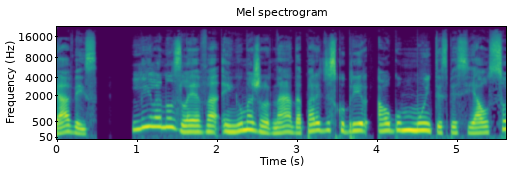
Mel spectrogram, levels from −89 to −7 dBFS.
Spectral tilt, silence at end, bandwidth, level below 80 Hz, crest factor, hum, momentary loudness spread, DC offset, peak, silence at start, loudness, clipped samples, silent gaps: -4.5 dB/octave; 0 s; 18.5 kHz; -48 dBFS; 16 dB; none; 7 LU; under 0.1%; -2 dBFS; 0 s; -17 LUFS; under 0.1%; 0.50-0.94 s, 3.96-4.00 s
